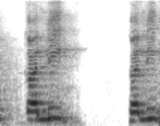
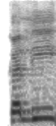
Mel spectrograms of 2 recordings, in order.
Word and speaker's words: कलि: में बिगड़ गई थी, उसका कारण ये था कि उसमें कली में ल पे ई की मात्रा छोटी है और आपने उच्चारण उसका बड़ी का कर दिया, कली का। तो जैसे ही एक मात्रा बढ़ गई, दो हो गई, डबल बड़ी मात्रा हो गई, तो वो लय बिगड़ गई।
